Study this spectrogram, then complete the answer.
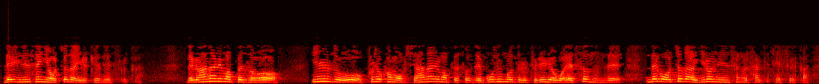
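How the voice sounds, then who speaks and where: A man's voice: high voice, brisk, breathy edge. A man voicing a suffering man who curses his own birth, asking anguished questions. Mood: despairing. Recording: tinny phone-like sound.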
